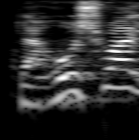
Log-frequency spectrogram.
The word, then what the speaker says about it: Yahushua: from the the Jew yahushua is his name and this is the way to pronounce this but the Jesus wor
